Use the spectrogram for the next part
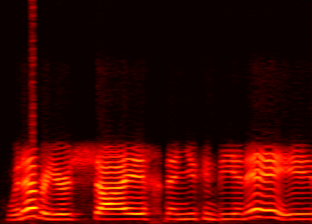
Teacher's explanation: we also have the chanting intonation, and we have the release of word final T and the devoicing of final D, the gut instead of good.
